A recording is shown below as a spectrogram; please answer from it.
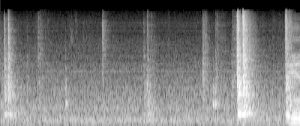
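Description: Thin sheet-metal motherboard I/O shield clicking against the rear opening of a steel PC case as it is pressed into place: a sharp click at the start, a few faint ticks, and a louder metallic clack about three seconds in.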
